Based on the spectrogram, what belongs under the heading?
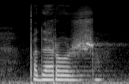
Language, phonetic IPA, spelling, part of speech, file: Belarusian, [padaˈroʐːa], падарожжа, noun, Be-падарожжа.ogg
- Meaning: travel, trip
